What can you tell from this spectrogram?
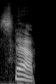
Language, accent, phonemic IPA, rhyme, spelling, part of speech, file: English, US, /snæp/, -æp, snap, noun / verb / interjection / adjective, En-us-snap.ogg
- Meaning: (noun) 1. A quick breaking or cracking sound or the action of producing such a sound 2. A sudden break 3. An attempt to seize, bite, attack, or grab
